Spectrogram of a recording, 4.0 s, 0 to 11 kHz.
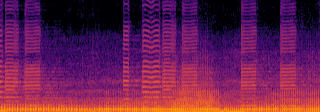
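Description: KTM Duke 200 single-cylinder engine pulling steadily under way, its note climbing slowly and then dropping briefly about three-quarters of the way through. Background music plays over it.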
